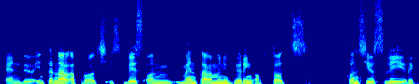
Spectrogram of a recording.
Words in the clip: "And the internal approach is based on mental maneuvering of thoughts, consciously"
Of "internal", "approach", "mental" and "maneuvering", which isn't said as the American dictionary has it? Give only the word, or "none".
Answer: maneuvering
